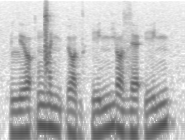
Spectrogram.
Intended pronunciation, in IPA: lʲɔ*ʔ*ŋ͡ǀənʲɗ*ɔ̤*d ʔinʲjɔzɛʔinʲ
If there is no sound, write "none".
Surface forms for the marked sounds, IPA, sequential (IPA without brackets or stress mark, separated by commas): ʔ, ɔ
